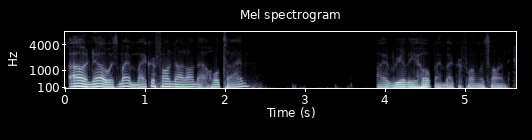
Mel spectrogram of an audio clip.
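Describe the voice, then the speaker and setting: A man's voice: mid-range voice, steady tone, moderate pace, no room sound, clean studio sound. A man hosting his own stream, rambling casually to himself while he checks his mic between ad reads. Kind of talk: casual self-talk. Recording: loud music behind the voice.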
